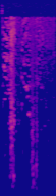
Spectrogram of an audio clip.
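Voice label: "керканым", Komi, female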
